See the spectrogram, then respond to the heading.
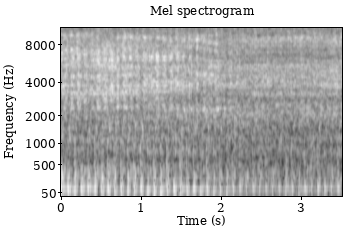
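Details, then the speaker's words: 2003 Honda TRX 90 small single-cylinder ATV, just started and taken off choke: steady quick idle of about four even, clean beats a second; normal, healthy idle. "this little thing hers baby sounds pretty good"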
